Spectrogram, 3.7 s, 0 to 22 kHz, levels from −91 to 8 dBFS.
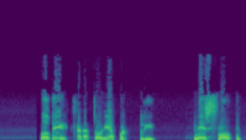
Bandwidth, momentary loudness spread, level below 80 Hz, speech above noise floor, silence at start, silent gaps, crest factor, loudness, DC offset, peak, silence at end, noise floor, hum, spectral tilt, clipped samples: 13.5 kHz; 5 LU; -56 dBFS; 44 dB; 0.6 s; none; 16 dB; -18 LUFS; under 0.1%; -4 dBFS; 0.1 s; -61 dBFS; none; -5 dB/octave; under 0.1%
